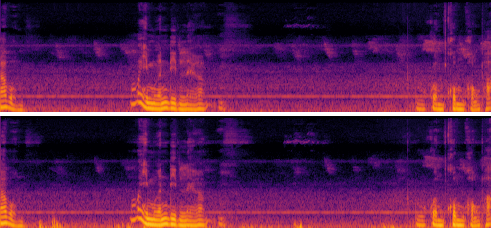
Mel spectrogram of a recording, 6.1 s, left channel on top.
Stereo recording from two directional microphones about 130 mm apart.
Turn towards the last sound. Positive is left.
turn(degrees=-25)  # may be behind; listen again after turning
